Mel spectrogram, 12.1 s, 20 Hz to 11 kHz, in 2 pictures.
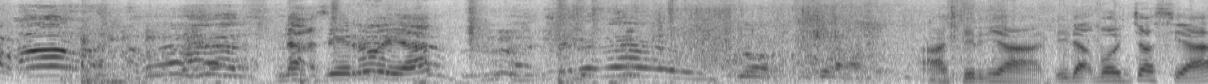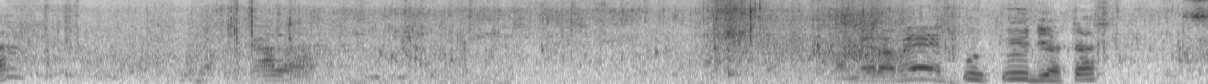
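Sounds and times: sea noise around boat: 0.0s - 12.0s
wind: 0.0s - 12.0s.

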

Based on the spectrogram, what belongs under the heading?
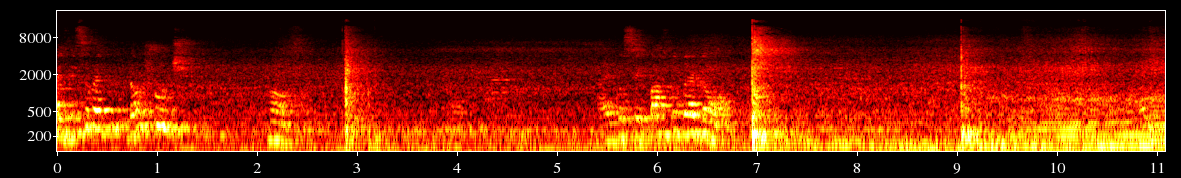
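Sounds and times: sharp smack of karate contact: 2.8s - 3.3s.

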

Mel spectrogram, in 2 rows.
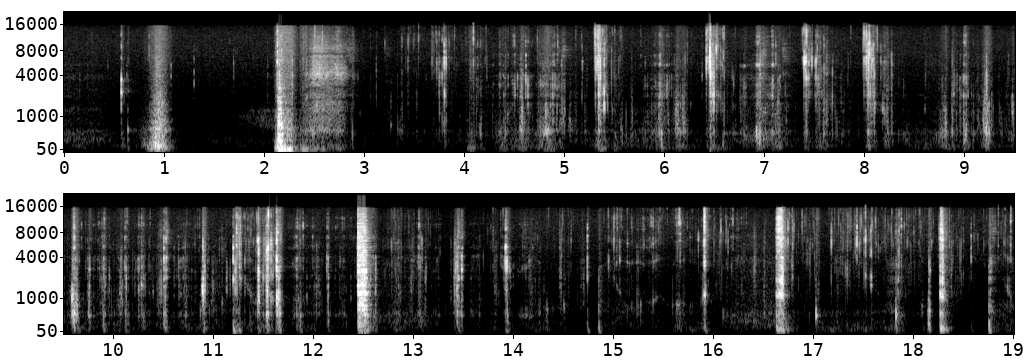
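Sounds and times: chewing with wet mouth smacks: 3.2s - 19.0s.

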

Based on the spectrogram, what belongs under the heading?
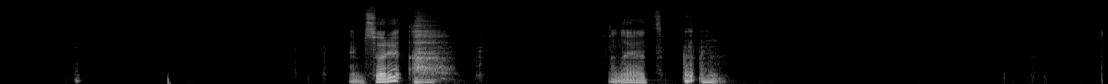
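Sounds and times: man sighing: 4.1s - 4.7s.

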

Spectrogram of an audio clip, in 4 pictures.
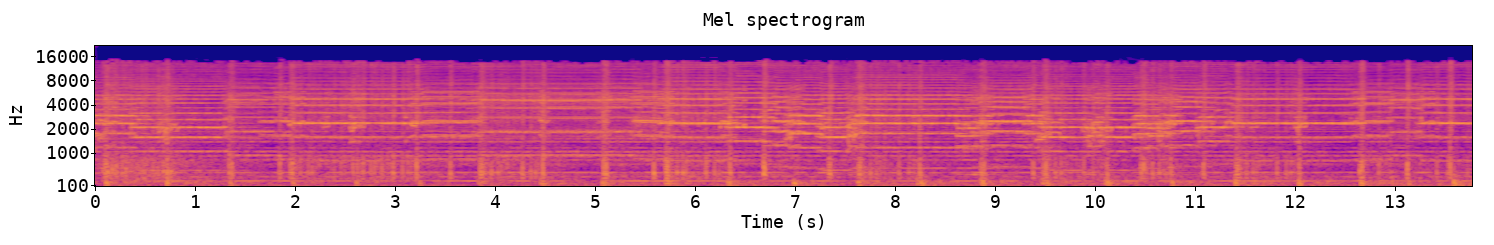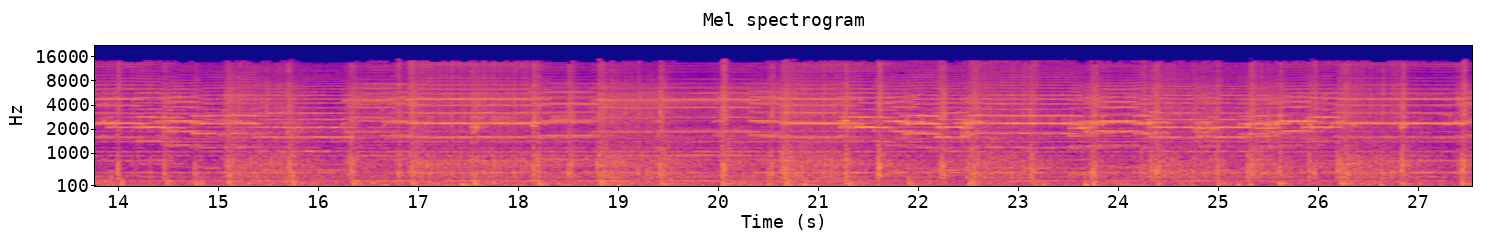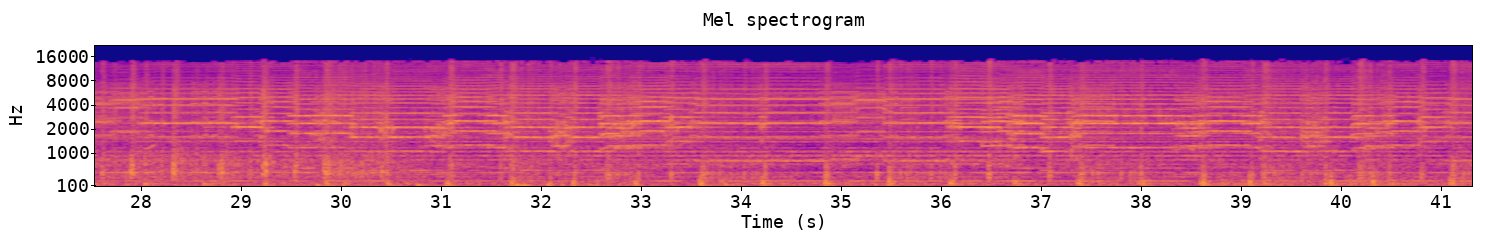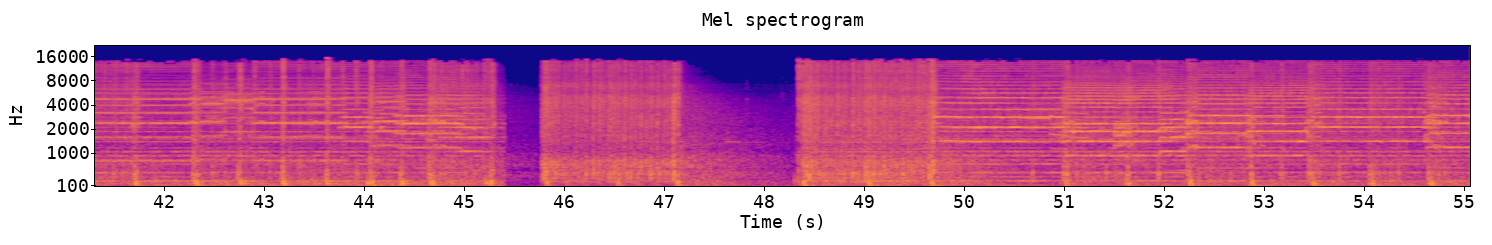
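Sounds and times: bagpipes playing over drones: 0.0s - 45.4s, 48.4s - 55.0s
rapid sharp drum strikes: 45.8s - 50.0s.

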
